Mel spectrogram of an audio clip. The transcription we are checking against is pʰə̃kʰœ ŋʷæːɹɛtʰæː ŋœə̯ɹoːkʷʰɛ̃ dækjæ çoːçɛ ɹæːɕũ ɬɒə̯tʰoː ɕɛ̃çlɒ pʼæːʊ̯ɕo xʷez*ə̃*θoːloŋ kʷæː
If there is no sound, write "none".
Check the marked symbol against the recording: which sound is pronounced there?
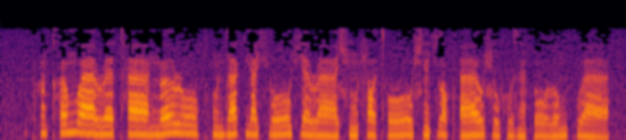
ɛ̃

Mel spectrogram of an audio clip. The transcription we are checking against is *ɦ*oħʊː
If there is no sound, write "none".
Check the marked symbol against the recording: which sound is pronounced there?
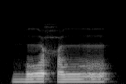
ɦ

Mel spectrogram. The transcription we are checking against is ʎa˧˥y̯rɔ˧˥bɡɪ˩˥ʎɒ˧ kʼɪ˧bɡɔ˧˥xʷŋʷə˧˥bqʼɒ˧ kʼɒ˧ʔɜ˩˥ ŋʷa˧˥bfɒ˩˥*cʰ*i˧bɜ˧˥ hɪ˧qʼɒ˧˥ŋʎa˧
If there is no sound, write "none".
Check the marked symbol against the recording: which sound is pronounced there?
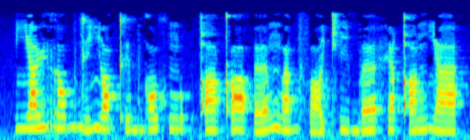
cʰ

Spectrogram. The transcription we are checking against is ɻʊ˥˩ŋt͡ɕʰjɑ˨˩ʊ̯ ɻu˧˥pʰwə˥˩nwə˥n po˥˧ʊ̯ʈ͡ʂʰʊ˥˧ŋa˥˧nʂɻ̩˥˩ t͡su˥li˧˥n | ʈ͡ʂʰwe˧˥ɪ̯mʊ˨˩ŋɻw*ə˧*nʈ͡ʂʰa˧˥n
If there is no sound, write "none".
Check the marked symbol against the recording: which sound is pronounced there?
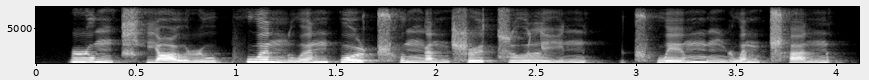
ə˥˩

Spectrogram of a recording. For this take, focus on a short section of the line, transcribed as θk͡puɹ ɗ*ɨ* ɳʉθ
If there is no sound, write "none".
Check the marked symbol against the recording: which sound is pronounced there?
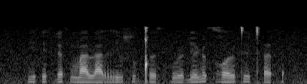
ɨ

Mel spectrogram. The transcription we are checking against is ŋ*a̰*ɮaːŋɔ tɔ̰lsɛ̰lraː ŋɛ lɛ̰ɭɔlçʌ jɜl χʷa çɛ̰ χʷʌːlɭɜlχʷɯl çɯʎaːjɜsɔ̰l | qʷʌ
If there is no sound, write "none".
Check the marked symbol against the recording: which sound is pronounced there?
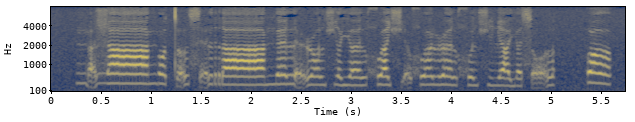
a̰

